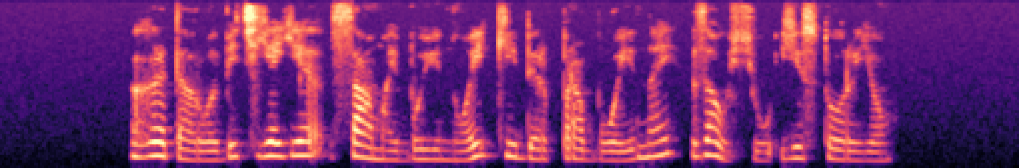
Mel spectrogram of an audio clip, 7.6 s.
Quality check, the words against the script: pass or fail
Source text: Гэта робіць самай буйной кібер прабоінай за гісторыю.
fail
